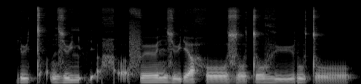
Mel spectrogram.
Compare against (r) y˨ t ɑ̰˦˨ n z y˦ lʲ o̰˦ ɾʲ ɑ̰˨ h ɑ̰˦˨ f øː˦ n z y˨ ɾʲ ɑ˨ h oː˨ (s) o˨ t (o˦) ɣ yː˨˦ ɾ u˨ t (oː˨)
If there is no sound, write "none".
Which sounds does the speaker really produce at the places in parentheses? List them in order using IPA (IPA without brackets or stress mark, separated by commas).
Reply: ɾ, z, o˦, oː˨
